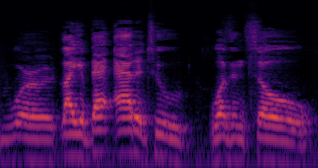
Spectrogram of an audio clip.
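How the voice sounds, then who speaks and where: A man with a New York accent and a husky voice, chatting casually on a radio panel. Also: on the low side, slow. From the Bronx, New York.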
